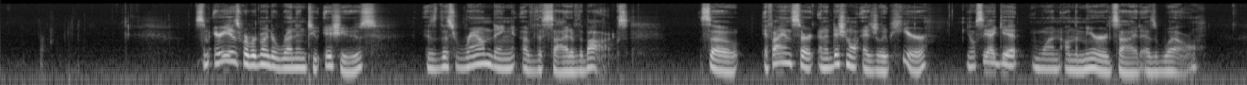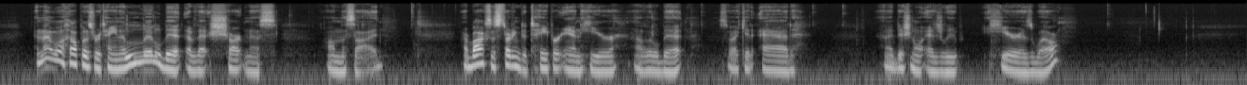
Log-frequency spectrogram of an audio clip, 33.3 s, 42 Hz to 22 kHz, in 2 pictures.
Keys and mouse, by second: 2.7 alt+click, 10.3 alt+click, 18.1 3, 19.5 alt+click, 20.6 alt+middle click, 25.3 1, 26.1 alt+click, 26.9 alt+middle click, 27.6 alt+right click, 29.2 click.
